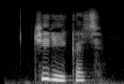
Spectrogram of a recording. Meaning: to chirp, to twitter
- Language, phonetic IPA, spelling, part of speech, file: Russian, [t͡ɕɪˈrʲikətʲ], чирикать, verb, Ru-чирикать.ogg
